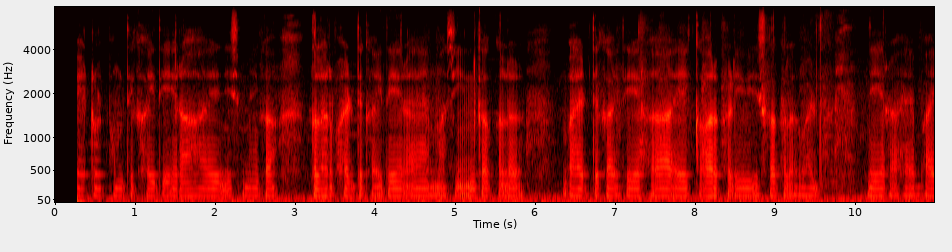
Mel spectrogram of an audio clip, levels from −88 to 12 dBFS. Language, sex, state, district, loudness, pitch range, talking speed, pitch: Hindi, male, Chhattisgarh, Sukma, -45 LUFS, 110-115 Hz, 190 wpm, 110 Hz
